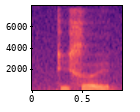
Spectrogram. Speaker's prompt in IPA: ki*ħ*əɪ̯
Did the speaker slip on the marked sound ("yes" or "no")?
yes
